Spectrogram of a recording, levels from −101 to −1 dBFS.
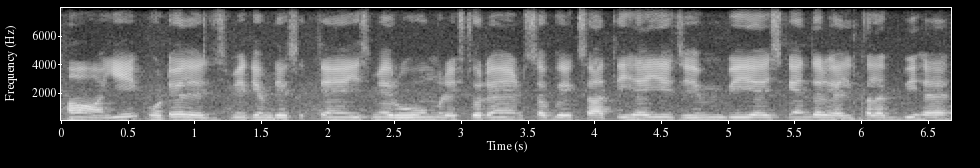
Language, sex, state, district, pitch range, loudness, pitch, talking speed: Hindi, male, Rajasthan, Bikaner, 150-155 Hz, -16 LUFS, 155 Hz, 260 wpm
